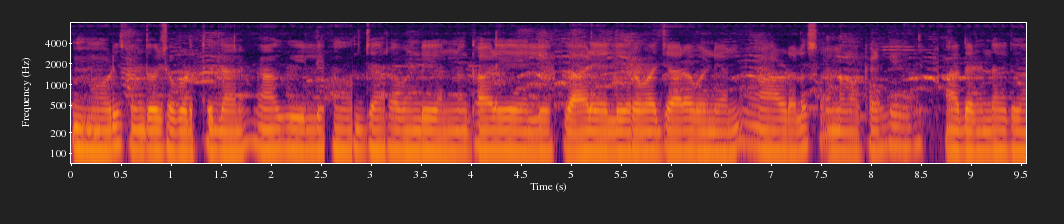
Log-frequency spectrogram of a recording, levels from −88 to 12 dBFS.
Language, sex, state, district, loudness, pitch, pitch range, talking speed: Kannada, male, Karnataka, Belgaum, -19 LUFS, 105 Hz, 105-110 Hz, 130 wpm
